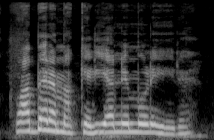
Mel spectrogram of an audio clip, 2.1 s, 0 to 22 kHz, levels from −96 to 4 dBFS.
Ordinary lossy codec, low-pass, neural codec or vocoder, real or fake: Opus, 64 kbps; 19.8 kHz; vocoder, 44.1 kHz, 128 mel bands every 512 samples, BigVGAN v2; fake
